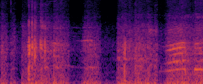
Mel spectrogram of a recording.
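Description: Faint, distant voices of people talking, with a few light knocks.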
